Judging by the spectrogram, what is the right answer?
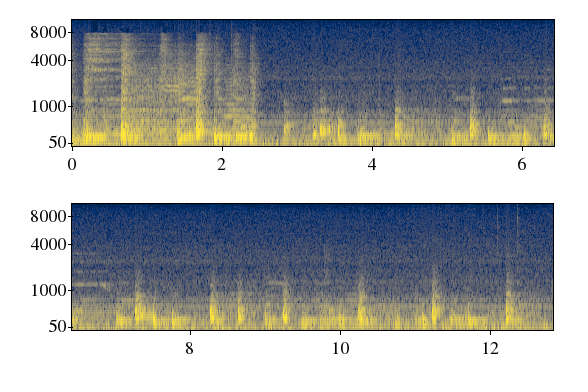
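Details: Simulated steeply sloping moderate high-frequency hearing loss: rock music with vocals sounds muffled and dull, drums and bass clear but cymbals and treble almost missing.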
